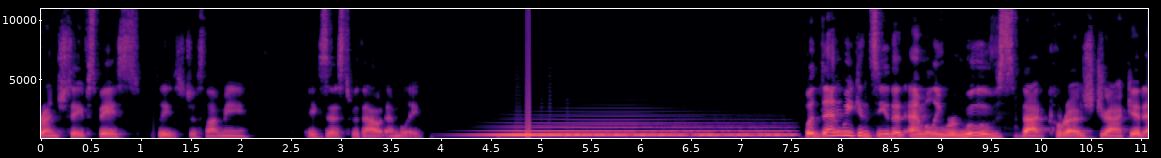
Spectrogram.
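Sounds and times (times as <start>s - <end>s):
held synth note: 4.0s - 7.6s.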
